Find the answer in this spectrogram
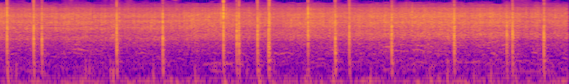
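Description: Fireworks going off: a string of sharp, irregular cracks and pops, several a second, over a low rumble.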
